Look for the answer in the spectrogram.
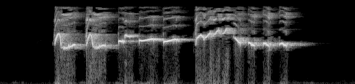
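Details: Orange-headed thrush song used as a lure to provoke another bird into singing: a loud run of whistled notes, sliding and wavering, some rising then falling, with short breaks between phrases and no other sounds.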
